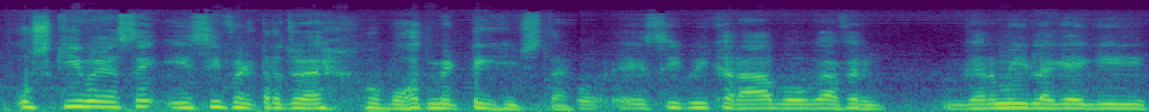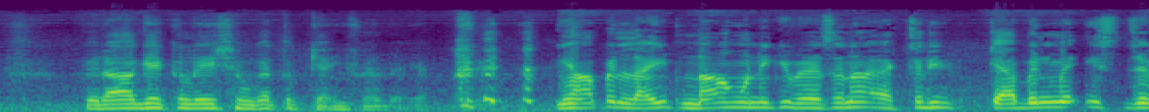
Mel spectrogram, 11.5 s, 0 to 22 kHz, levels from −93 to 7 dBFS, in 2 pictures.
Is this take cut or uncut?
cut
